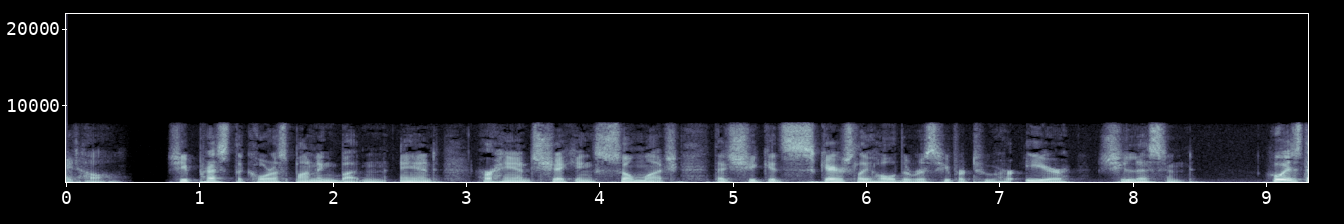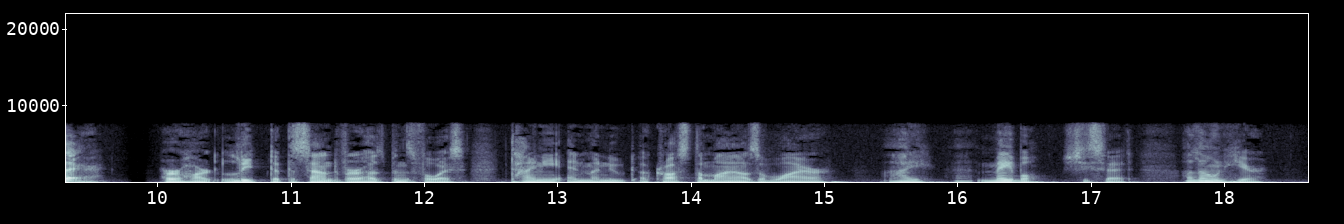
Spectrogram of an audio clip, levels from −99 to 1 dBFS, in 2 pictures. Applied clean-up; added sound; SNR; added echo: none; none; none; none.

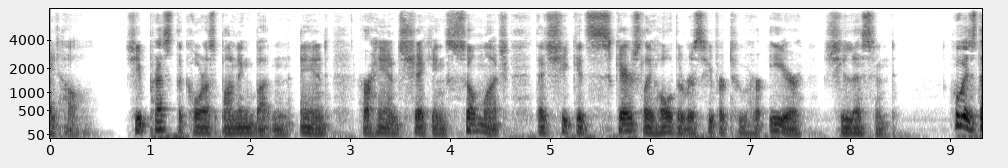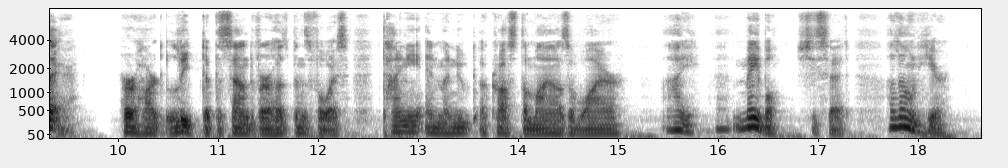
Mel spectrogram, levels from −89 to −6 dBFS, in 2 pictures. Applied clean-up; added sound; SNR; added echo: none; none; none; reverberation time 0.2 s.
